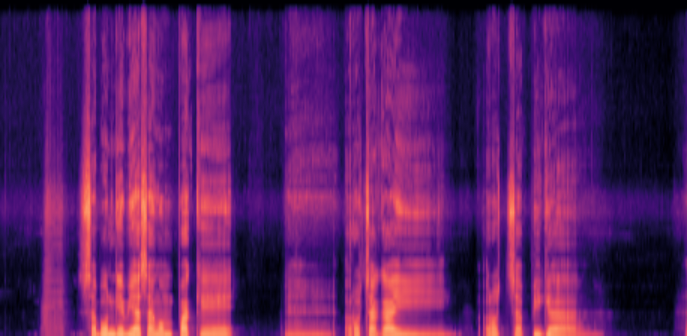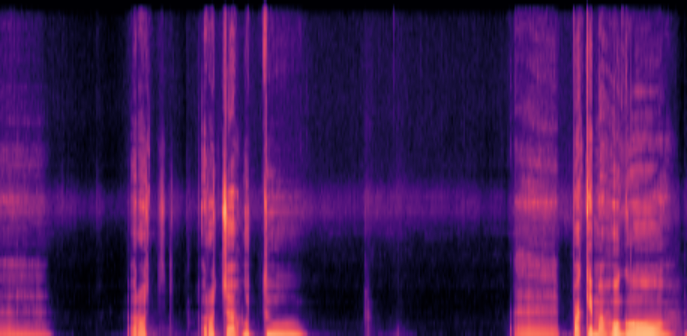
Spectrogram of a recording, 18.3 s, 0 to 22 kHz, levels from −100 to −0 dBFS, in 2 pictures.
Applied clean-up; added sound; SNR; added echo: none; none; none; none.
